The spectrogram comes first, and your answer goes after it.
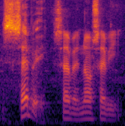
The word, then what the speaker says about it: Seve: say five years i was gonna say it sevi is always easy for us but it's seven sebi so can you tell it properly for all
